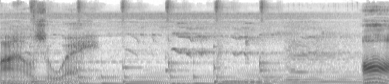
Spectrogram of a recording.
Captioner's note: birds calling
